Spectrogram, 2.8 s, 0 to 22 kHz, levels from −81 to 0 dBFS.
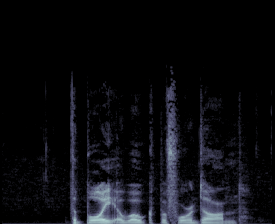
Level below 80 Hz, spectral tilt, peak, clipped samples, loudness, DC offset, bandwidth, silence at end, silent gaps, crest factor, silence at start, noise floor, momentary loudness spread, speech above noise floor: -56 dBFS; -4 dB/octave; -4 dBFS; under 0.1%; -25 LUFS; under 0.1%; 15 kHz; 0.3 s; none; 22 dB; 0.7 s; -61 dBFS; 13 LU; 36 dB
